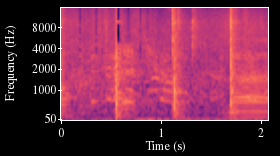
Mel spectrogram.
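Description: Meat cleaver chopping a chicken into pieces on a thick wooden chopping block: sharp, even chops about every half second, four in all.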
